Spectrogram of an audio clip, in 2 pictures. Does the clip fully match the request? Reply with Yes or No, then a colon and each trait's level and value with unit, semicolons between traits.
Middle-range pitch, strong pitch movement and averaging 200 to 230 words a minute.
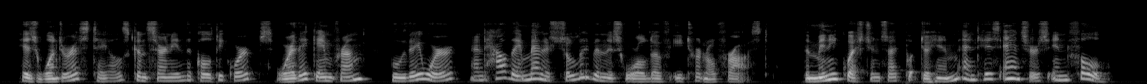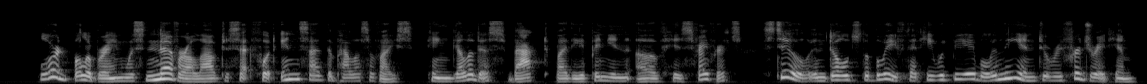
Yes: medium, 180 Hz; wide, 7.7 semitones; fast, 205 wpm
